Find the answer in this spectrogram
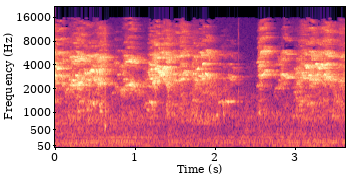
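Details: Wild rainbow lorikeets in Australia, nectar-feeding social parrots, giving loud harsh screeching squawks in overlapping bursts, with a brief lull near the middle before the raucous chorus resumes.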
